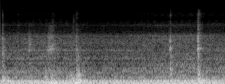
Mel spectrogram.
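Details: 1983 Daihatsu Hijet kei van, small engine about 30 hp with manual choke: steady, even low idle rumble with no knocks or misses; normal idle, sounds healthy and smooth.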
